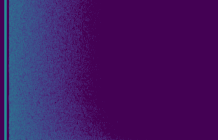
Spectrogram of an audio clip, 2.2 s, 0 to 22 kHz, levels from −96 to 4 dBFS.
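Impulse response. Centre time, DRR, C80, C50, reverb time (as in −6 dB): 26 ms, 8.0 dB, 9.5 dB, 8.0 dB, 1.9 s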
